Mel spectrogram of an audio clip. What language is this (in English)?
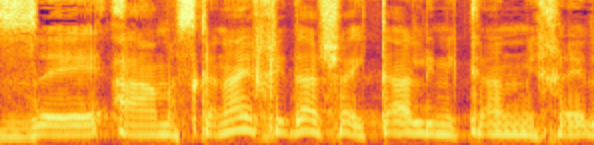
Hebrew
